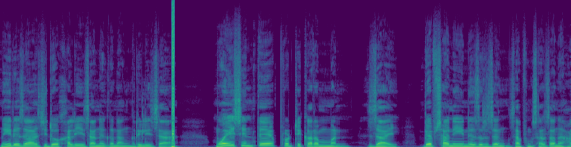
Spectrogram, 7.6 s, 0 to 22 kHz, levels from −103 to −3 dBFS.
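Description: At 2.30 s the speech is cut into by a short burst of harsh static lasting until 2.33 s, about 28 ms. This is file tags played as audio: a block of text metadata has been decoded as if it were sample data. Because text bytes cluster in a narrow range of values, the result is a loud rasp pushed well off centre to one side rather than balanced noise. Its onset and end are abrupt, with no fade.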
